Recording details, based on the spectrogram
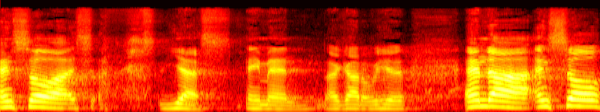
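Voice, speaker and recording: Raised and projected, a man's voice carries an animated, bright, sharp tone with lively intonation. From Colombia. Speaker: youth ministry intern preacher. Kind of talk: sermon. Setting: church with audience.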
